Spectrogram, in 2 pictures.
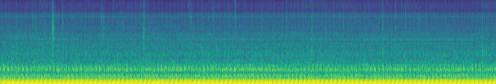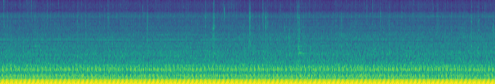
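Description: A small engine runs steadily and loudly close by.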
